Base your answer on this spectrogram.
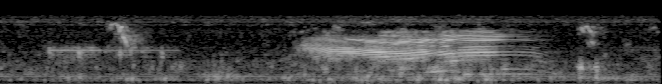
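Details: Red deer stag roaring during the rut in the marshland of Doñana National Park, Spain, males claiming territory; one long, harmonic, bellowing roar of about a second and a half, with brief faint high calls before and after.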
